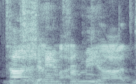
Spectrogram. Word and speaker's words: Tottenham: The H is silent. It's Tottenham.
